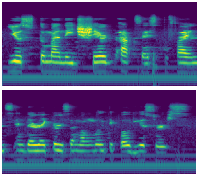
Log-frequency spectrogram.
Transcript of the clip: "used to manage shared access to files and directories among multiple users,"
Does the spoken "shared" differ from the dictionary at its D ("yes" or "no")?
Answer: no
